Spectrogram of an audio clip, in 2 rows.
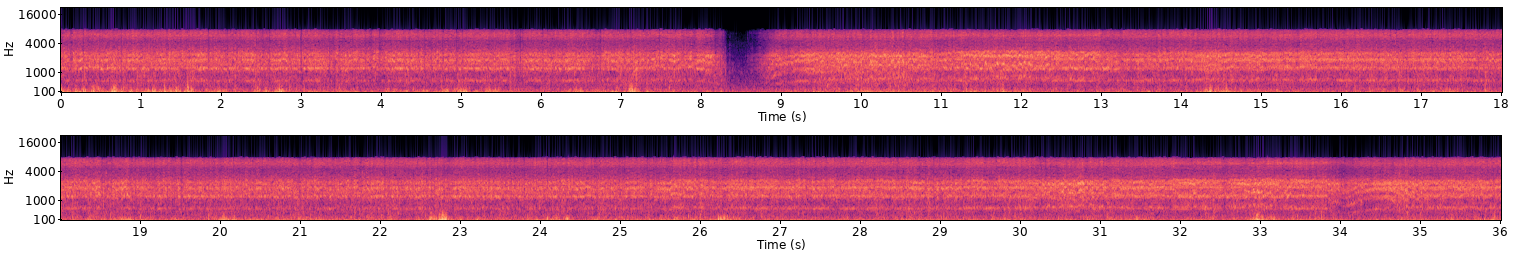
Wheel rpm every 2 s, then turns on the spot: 160, 160, 160, 160, 90, 150, 160, 160, 160, 160, 160, 160, 160, 160, 160, 160, 160, 150.
none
